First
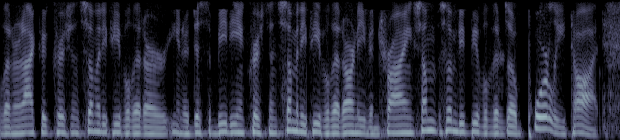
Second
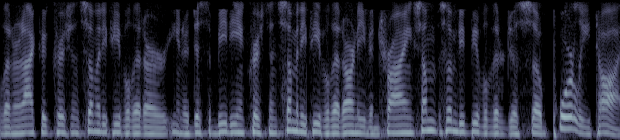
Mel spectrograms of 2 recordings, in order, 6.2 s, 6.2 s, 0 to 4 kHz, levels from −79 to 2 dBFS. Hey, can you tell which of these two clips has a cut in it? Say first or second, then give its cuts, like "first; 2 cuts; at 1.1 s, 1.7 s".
first; 1 cut; at 5.0 s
